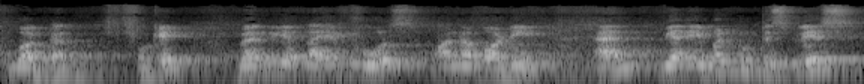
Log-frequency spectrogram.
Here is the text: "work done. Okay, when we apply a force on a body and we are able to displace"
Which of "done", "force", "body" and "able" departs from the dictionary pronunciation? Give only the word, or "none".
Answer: done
